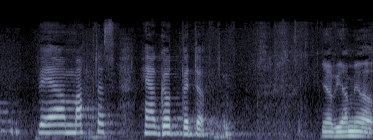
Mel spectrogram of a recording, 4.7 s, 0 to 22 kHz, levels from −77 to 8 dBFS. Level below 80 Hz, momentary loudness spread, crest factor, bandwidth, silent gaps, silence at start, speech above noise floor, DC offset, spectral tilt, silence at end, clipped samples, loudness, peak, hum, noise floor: -52 dBFS; 19 LU; 16 dB; 13 kHz; none; 0 s; 21 dB; 0.1%; -6 dB/octave; 0 s; under 0.1%; -21 LUFS; -6 dBFS; none; -41 dBFS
